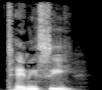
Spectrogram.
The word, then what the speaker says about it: Tenysi: Number seven, T-E-N-Y-S-I. Tennessee. – T-E-N-Y-S. Tennessee. So it's just a weird spelling of Tennessee. – Tennessee. – T-E-N-Y-S-I.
